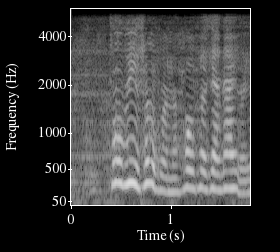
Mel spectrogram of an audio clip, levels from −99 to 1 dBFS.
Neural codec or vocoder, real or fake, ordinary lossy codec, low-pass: codec, 24 kHz, 1 kbps, SNAC; fake; none; 5.4 kHz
